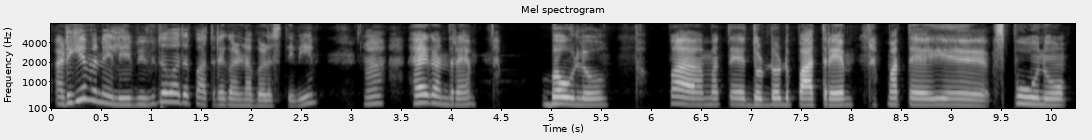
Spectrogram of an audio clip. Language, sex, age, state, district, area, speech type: Kannada, female, 18-30, Karnataka, Gulbarga, urban, spontaneous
